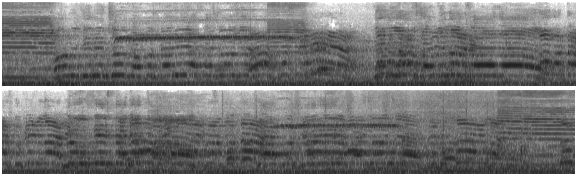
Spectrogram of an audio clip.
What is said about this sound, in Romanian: Tocmai ați auzit strigătele ce se auzeau în preajma intrării din spate în clădirea Parlamentului în momentul în care deputații și miniștrii din noua garnitură veneau la ședință, fiind întâmpinați acolo de câteva grupuri răzlețe de protestatari.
